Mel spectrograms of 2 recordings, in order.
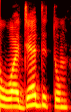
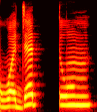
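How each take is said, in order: First: Said in the usual way. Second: Slow وَجَدْتُمْ with د silent, only ت heard; tajweed recitation. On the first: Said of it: "تو لکھا کیسے جاتا ہے". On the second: Shown as a demonstration. Teacher shows students how it is read, slow recitation. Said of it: "ہم کیسے پڑھتے ہیں".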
